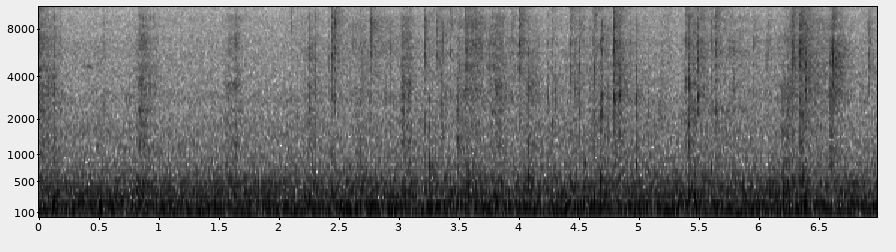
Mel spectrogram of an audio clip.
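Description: Combos stuffed snack being chewed: faint, irregular crunching clicks over a steady low hum.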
